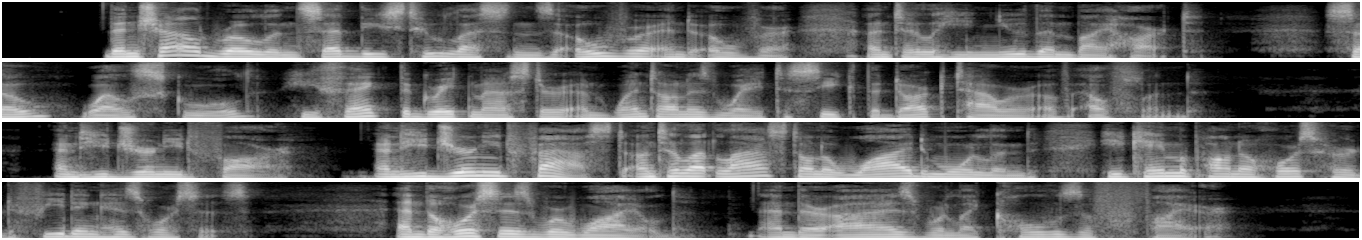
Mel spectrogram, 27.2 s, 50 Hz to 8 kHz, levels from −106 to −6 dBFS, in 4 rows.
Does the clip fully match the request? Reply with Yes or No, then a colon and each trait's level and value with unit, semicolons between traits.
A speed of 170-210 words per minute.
No: average, 160 wpm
